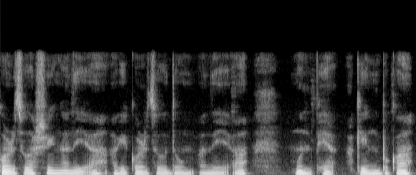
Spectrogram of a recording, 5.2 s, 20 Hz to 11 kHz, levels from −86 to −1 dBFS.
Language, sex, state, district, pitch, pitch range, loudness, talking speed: Mizo, female, Mizoram, Aizawl, 155 Hz, 150-160 Hz, -18 LUFS, 230 wpm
